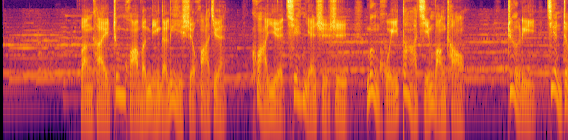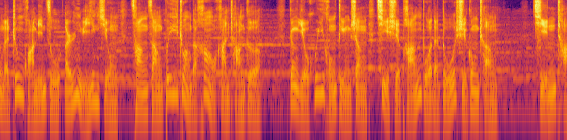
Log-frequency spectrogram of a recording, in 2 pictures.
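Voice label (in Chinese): 男国大音; 秦直道; 纪录片配音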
